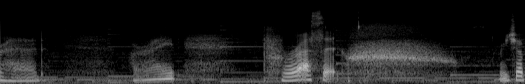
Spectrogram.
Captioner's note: exhales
